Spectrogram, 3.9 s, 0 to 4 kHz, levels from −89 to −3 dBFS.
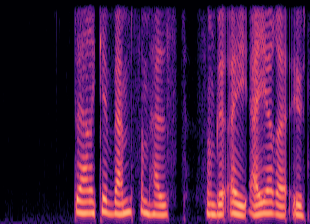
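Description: At 1.12 to 1.16 s, just before "hvem som helst", and again at 2.62 to 2.66 s, right after "hvem som helst", short concealed packet loss leaves a brief smear where roughly 20 ms of audio went missing. The decoder extended the preceding sound and blended back in rather than leaving silence, so it sounds like a soft wobble, not a hard dropout or click. All of this sits within the 4 kHz band of a G.711 call line.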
